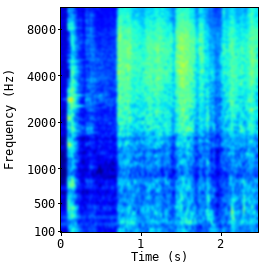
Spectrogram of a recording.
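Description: A short clink as a small brass cup is set down on a brass tray, then about two seconds of loud crackly rustling from an orange plastic carrier bag being rummaged through.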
